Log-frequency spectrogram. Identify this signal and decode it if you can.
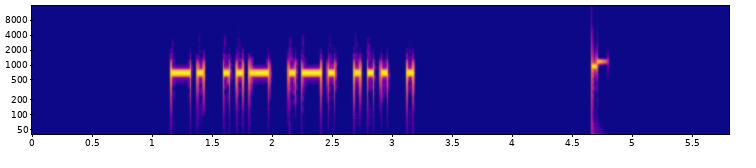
Morse code, heard as a keyed tone, about 22 wpm, 700 Hz. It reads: NURSE
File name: 5 Letter Words - First 3 Letters Given - 22wpm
